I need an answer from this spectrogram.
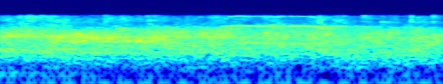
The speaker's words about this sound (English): Both sides applauding their efforts here.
